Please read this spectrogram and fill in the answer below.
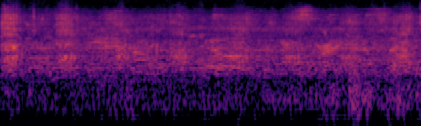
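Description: Hoofbeats of a show-jumping horse cantering on sand arena footing, with indistinct voices in the background.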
